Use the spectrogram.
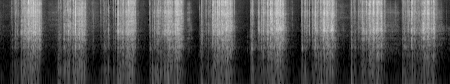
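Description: Long nails scratch vigorously across the cutouts of a flat, perforated plastic stencil template glued to a wooden board. About nine rhythmic strokes, roughly two per second, each a bright, hissy, rasping scrape with a faint low thud beneath. The strokes are separated by short near-silent gaps.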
